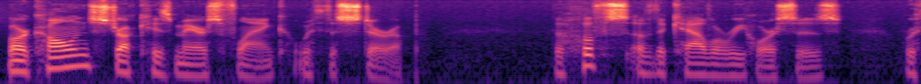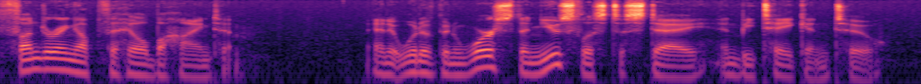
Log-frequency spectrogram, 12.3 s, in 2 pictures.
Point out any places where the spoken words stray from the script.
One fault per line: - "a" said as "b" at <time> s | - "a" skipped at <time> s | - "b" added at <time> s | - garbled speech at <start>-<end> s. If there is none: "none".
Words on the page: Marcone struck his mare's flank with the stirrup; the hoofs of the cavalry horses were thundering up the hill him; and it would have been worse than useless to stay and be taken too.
- "behind" added at 7.1 s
